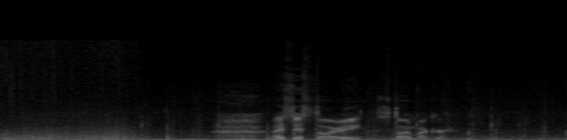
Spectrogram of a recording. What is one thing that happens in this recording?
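Footsteps patter quickly on a hard stone floor.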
